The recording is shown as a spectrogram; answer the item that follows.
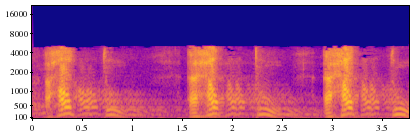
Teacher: أنت هتجيب لي إطباق الطاء وترقيق التاء في الرفعة لسان واحدة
